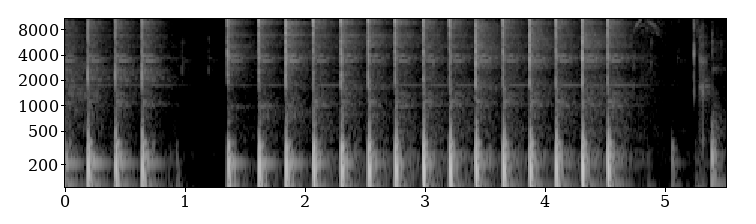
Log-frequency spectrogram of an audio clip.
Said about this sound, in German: Ey, dann mach doch wenigstens das Messer wieder rein, wenn du den Leatherman als Hammer nutzt.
